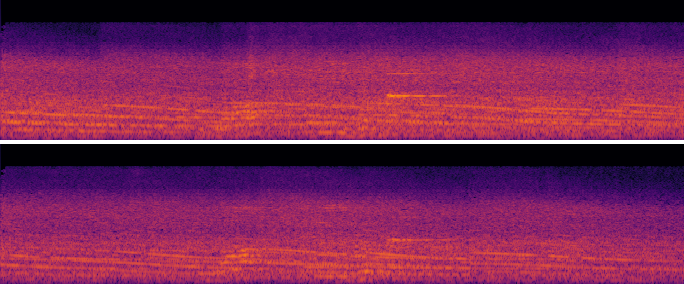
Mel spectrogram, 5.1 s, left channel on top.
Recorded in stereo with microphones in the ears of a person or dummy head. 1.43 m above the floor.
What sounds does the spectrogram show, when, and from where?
1.4 s a man speaking: 25° right (ahead or behind), 3 m; by 2.8 s 5° right (ahead or behind), 2.5 m
2.9 s a piano: 75° left (ahead or behind), 2.5 m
